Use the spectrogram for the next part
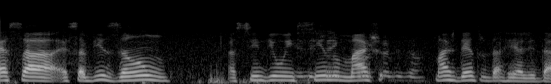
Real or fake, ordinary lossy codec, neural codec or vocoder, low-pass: real; none; none; 7.2 kHz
